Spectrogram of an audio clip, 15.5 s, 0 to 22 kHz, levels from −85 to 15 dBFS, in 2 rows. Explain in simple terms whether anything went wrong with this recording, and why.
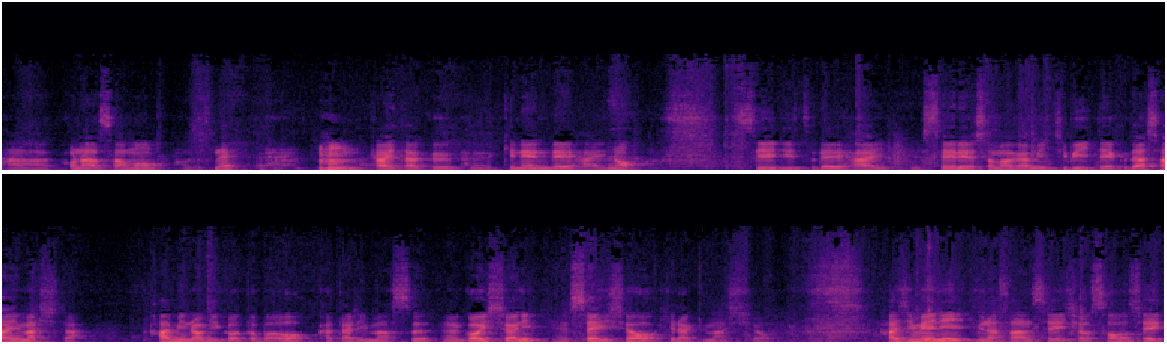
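Nothing went wrong with this audio, so there is no fault to name or explain. From the first moment to the last, nothing stands out that a listener would notice as a technical problem.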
